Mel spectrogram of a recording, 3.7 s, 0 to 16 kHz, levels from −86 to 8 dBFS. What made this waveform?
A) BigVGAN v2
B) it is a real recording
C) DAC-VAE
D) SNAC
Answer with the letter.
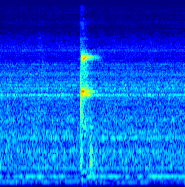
C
